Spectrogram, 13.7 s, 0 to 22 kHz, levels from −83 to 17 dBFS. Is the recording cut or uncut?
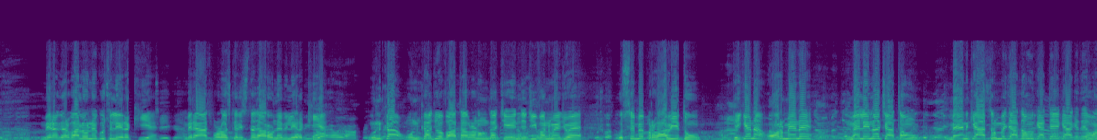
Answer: uncut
